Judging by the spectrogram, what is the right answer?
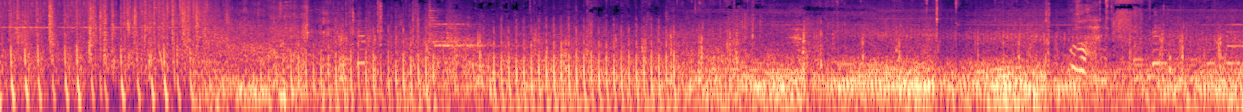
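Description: Rapid gunfire from another player in a battle royale shooter match, bursts of automatic shots and footsteps, fairly loud and continuous throughout with some mid-range clatter.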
